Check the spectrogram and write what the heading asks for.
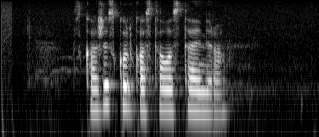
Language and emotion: Russian, neutral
